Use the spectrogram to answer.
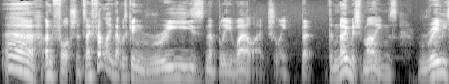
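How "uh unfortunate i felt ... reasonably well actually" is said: normal talking voice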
